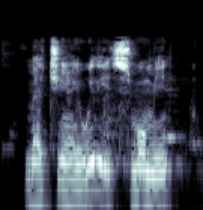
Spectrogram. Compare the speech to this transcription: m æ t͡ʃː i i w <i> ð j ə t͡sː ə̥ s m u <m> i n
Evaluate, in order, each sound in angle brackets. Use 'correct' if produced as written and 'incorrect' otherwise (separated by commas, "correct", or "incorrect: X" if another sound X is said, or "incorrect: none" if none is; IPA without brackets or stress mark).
correct, correct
